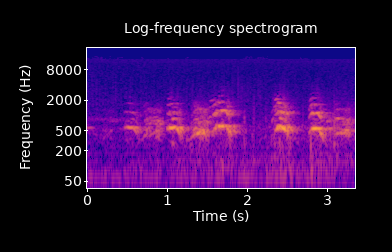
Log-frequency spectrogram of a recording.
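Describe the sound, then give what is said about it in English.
Several sled dogs bark and whimper in short, excited bursts as they are harnessed, with overlapping yelps and whines rising and falling over a few seconds, no talking. “See if you can get her to drink more of this broth while I harness the dogs.”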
